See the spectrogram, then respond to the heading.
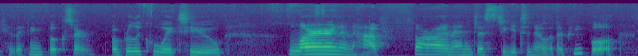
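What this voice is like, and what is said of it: Dry, slightly weird-sounding voice. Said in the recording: “my voice is a little weird. It's a little dry today. I think I'm getting sick.”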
